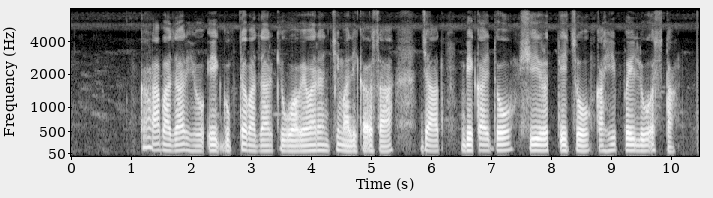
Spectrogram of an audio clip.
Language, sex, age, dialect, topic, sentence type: Marathi, male, 25-30, Southern Konkan, banking, statement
